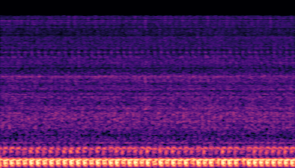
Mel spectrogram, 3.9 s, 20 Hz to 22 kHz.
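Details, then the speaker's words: Coolster 125 Chinese ATV single-cylinder, air/fuel mixture screw returned to peak-RPM setting after it fell off: idle thumping firms up and picks up again. "Picking up."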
